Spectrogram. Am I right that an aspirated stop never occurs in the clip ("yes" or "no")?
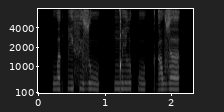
yes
